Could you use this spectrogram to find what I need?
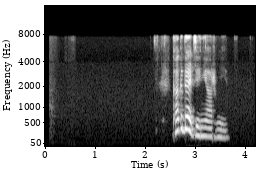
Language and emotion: Russian, neutral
